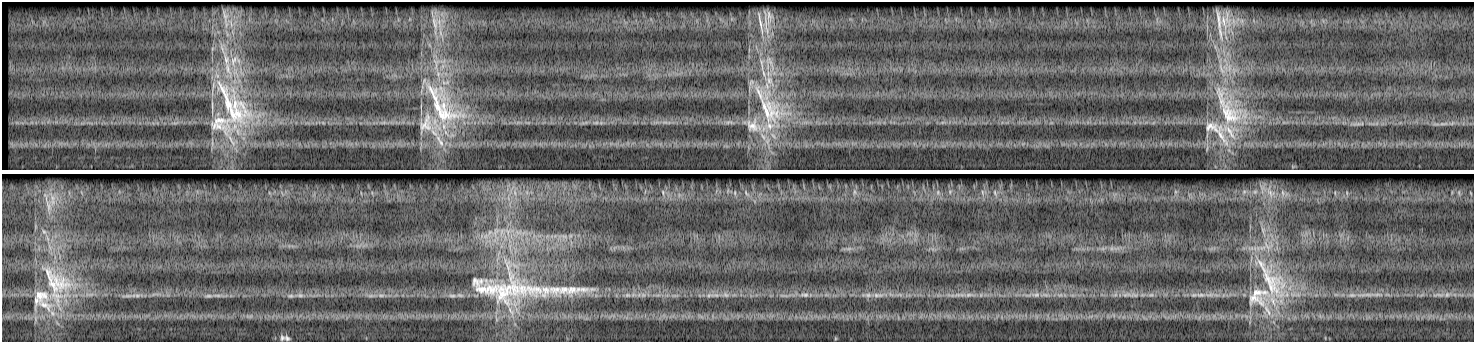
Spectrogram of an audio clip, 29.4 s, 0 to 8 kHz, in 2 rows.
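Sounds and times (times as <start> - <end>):
White-bellied Woodpecker Dryocopus javensis call in Subic Bay: 2.1 - 2.7, 4.2 - 4.8, 7.5 - 8.0, 12.0 - 12.7, 15.0 - 15.7, 19.4 - 20.8, 27.2 - 28.0.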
